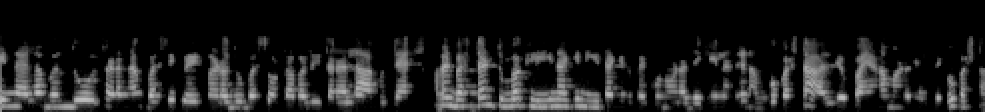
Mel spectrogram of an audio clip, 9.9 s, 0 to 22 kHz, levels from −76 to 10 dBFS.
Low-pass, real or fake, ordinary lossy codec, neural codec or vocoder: 5.4 kHz; real; Opus, 32 kbps; none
